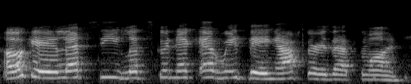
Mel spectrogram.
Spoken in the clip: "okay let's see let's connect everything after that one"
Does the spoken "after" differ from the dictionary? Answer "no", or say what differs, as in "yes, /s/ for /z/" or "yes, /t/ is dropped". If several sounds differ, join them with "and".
no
